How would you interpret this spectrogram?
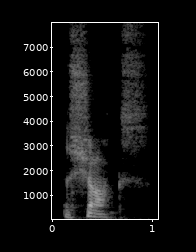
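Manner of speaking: plain reading voice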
